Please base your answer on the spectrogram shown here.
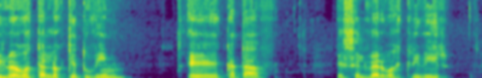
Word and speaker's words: Ketuvim: La T de Torá, la N de Nevi'im, que significa profetas, y la K o J, se pronuncia como J, son los Ketuvim.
